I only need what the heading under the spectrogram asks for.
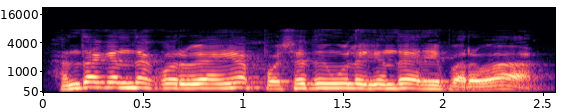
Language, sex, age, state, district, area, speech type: Odia, male, 45-60, Odisha, Balangir, urban, spontaneous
